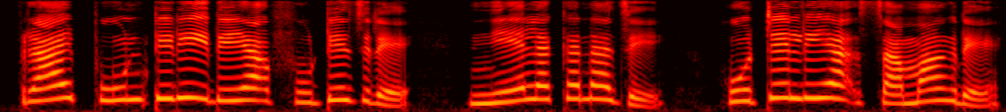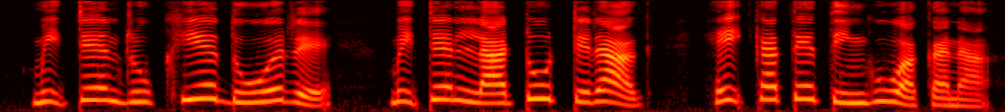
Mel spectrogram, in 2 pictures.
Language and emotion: Santali, neutral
